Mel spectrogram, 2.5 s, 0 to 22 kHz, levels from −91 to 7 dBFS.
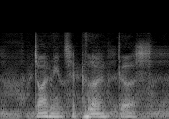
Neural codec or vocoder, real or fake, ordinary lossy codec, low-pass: codec, 16 kHz, 0.5 kbps, FreqCodec, larger model; fake; none; 7.2 kHz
